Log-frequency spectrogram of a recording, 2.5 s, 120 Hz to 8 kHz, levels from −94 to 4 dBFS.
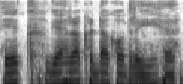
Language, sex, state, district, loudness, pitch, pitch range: Hindi, male, Punjab, Fazilka, -16 LUFS, 110 Hz, 100-115 Hz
